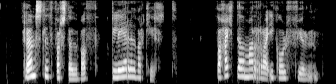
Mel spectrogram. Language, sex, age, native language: Icelandic, female, 18-19, Icelandic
